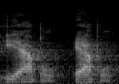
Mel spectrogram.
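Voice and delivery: first vowel of "apple" split into two, starting from an E; diphthong A. Shown as a demonstration. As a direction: glide from E into the A of "apple". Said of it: "it sounds like two".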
